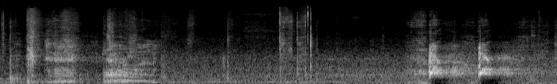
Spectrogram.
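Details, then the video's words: Golden Retrievers at Aine village, filmed 28 October 2018: four puppies aged 186 days, Asahi, Owl, Roi and Chiwa, with their mother. Four short, sharp barks ring out, two early and a paired burst near the end, over quiet rustling and low rumble. "チロの子生後186日目 アサヒ,アウル,ロワ,チワとお母さん（Golden Retriever）"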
